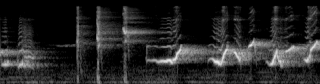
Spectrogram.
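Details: Shama lure song to rouse a quiet male: a few soft notes and sharp clicks, then a loud sequence of looping whistled slurs repeated about three times a second.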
